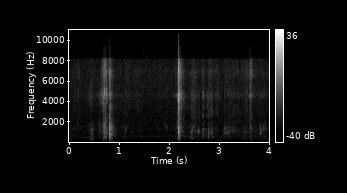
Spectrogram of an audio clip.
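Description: Packing tape torn off a cardboard shipping case and the cardboard flaps pulled open: a few short, sharp crackles and rips, the loudest about two seconds in.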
